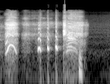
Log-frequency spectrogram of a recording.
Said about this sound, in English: Are you making yourself sneeze? Why? Because I had one that wouldn't come out. And then once you get started, it's just so much fun to keep going.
